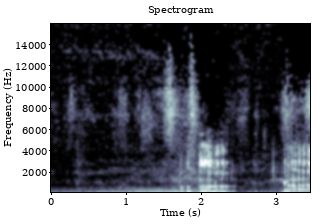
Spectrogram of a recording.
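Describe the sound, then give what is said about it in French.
A bloated, upset stomach rumbles and growls in a continuous, low gurgling groan with deeper rolling bursts and tonal moans rising partway through, with no talk over it. “Écoute le bruit que fait mon ventre.”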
